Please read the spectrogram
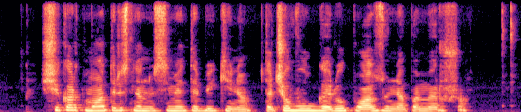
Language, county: Lithuanian, Vilnius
